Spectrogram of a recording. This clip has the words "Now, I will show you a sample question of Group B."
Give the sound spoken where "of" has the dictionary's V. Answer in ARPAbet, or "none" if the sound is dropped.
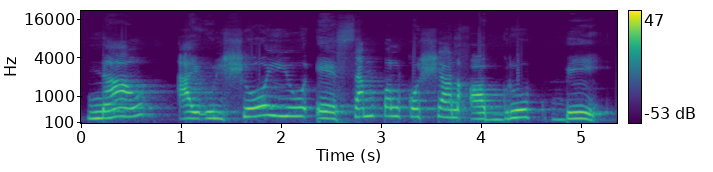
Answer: P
